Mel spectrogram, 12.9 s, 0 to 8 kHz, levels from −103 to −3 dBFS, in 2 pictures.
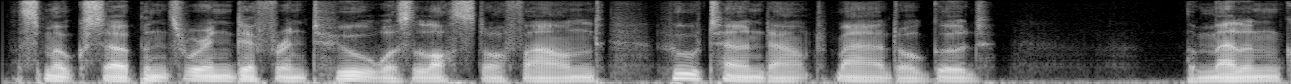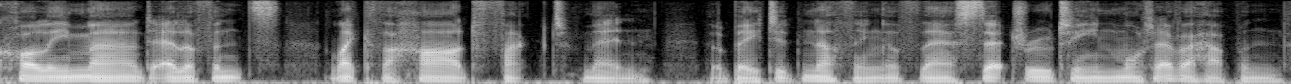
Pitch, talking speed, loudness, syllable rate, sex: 80 Hz, 155 wpm, -21 LUFS, 4.9 syllables/s, male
